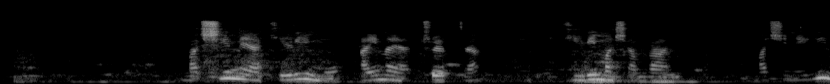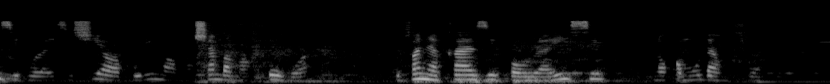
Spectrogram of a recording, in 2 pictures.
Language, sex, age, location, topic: Swahili, female, 25-35, Dar es Salaam, agriculture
